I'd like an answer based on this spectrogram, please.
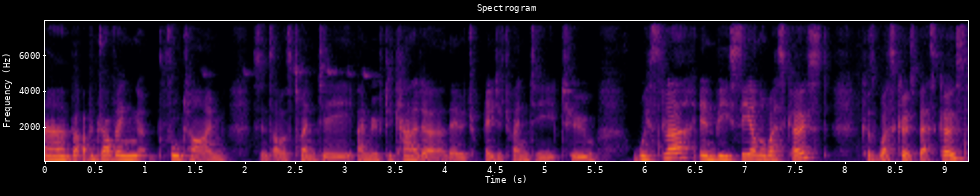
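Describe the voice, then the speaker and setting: A woman with a British accent speaks with ordinary pitch variation. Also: medium pitch for a woman, moderate pace. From England, East Midlands (Grantham). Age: 20s. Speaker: vlogger. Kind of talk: casual chat. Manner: casual, hesitant with fillers.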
